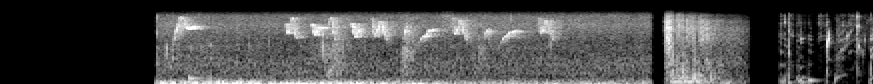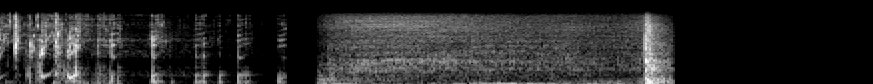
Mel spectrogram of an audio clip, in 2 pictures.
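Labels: First a bird can be heard. Then an explosion is heard. Afterwards, there is gurgling. Finally, a wooden drawer closes.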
